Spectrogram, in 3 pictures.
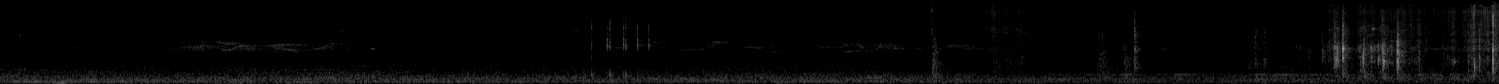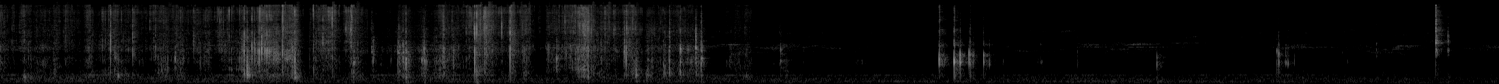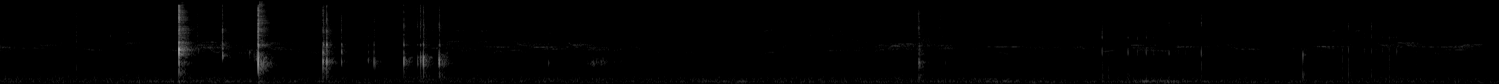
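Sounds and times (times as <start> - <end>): packaging crinkling and tearing: 12.5 - 23.0.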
